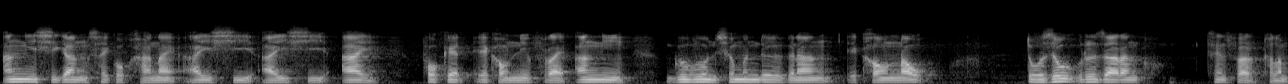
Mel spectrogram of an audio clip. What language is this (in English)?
Bodo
